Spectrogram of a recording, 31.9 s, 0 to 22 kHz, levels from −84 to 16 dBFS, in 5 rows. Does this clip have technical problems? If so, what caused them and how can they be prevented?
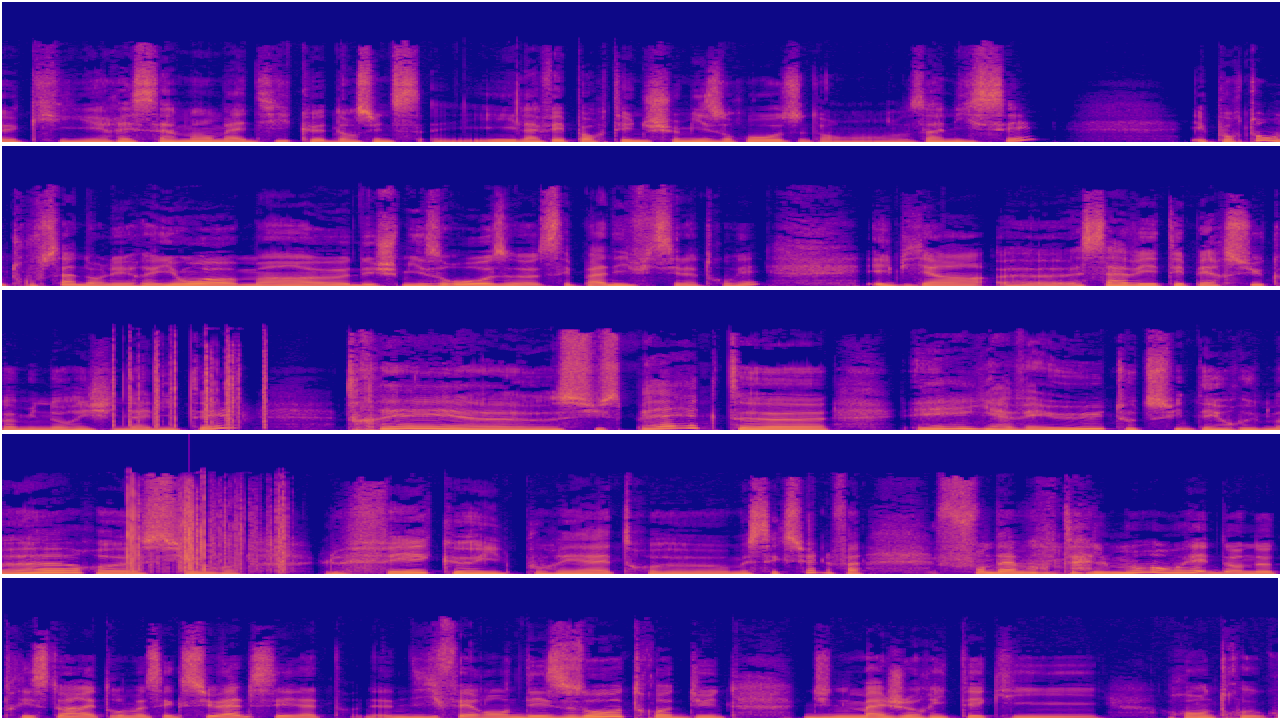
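Yes: cable scratch noise, a rustling scratch from 13.29 to 14.12 s after "été perçu comme une", and, about as loud as the speech, from 19.79 to 20.64 s after "de suite des rumeurs". The likely cause is a worn connector moved while recording, making contact resistance jump. Unlike clipping, it is uneven noise riding over the speech rather than flattened peaks. Replace or secure worn cables and connectors before recording.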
